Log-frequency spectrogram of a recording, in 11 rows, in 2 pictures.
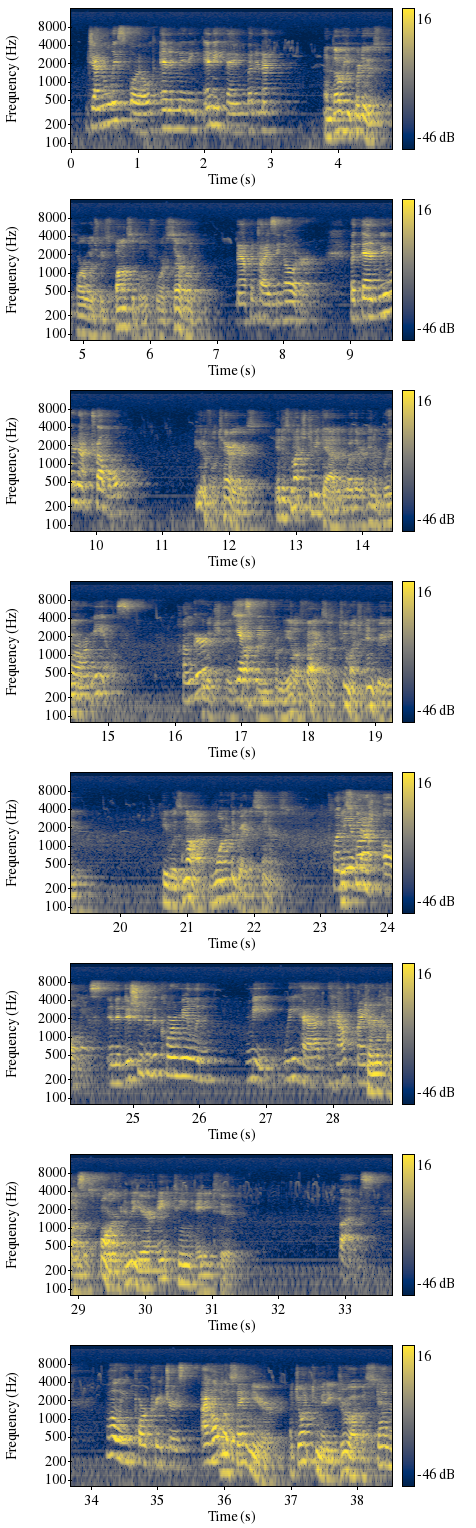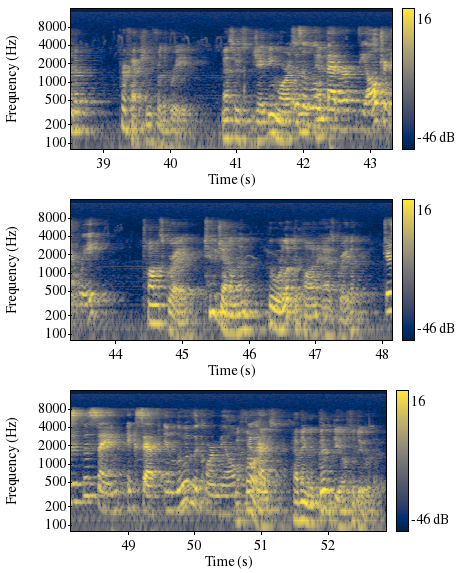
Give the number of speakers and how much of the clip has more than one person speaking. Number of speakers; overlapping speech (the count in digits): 2, about 10%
